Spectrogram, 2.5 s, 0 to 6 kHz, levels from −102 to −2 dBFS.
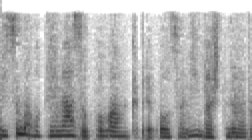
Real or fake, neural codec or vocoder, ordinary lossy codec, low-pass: fake; codec, 44.1 kHz, 0.9 kbps, DAC; MP3, 32 kbps; 5.4 kHz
